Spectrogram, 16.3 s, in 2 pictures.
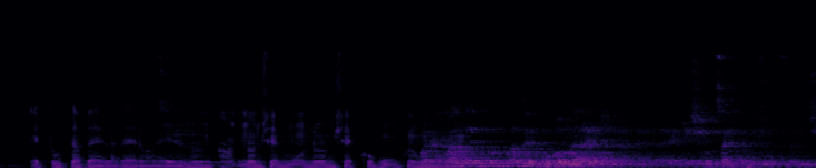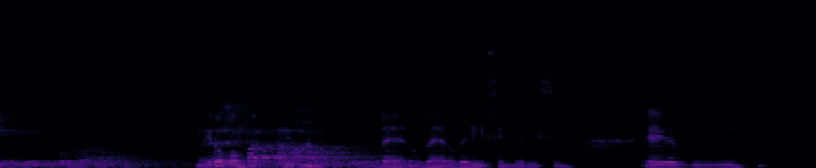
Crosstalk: present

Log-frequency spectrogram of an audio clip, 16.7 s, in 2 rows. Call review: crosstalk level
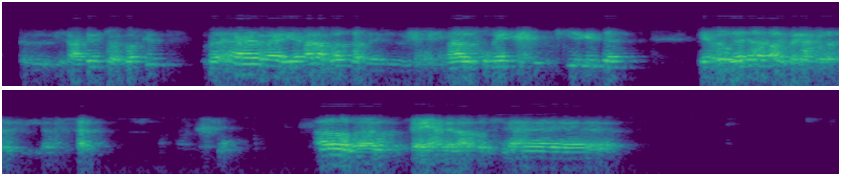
present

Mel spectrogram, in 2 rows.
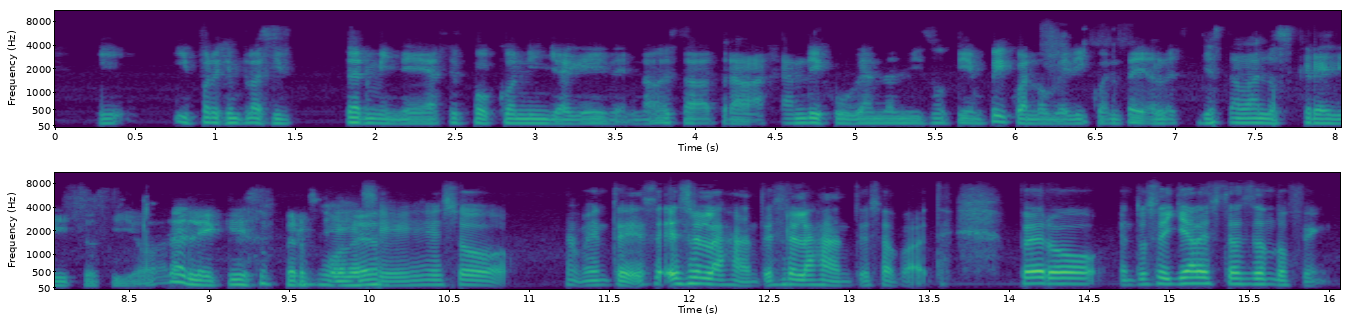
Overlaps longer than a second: none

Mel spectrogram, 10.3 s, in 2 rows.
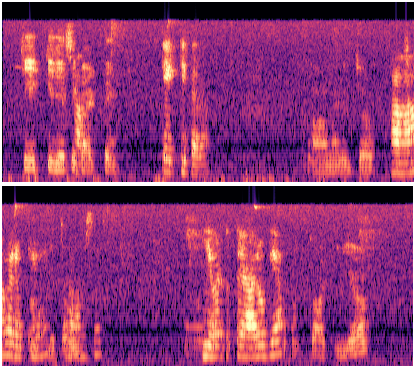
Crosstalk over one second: present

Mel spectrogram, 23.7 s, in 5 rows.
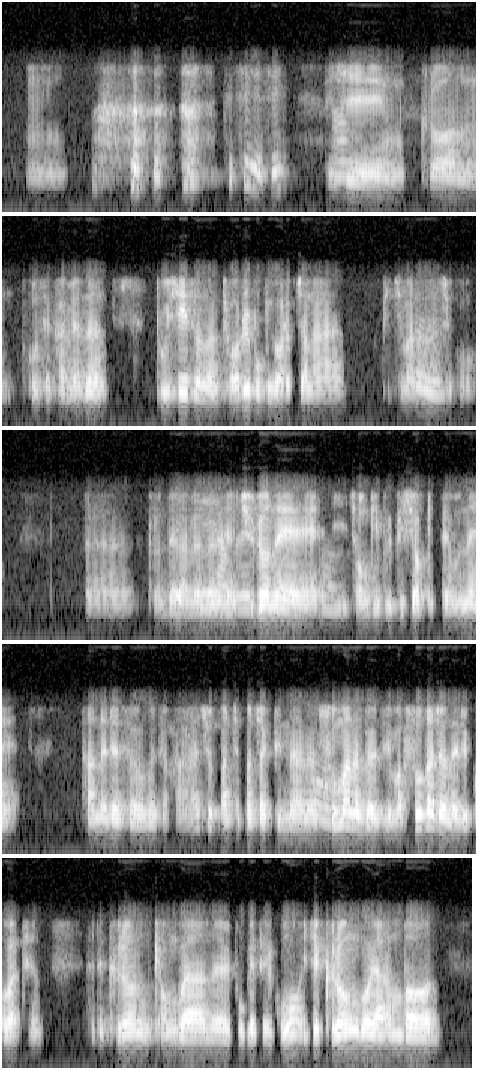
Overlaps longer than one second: present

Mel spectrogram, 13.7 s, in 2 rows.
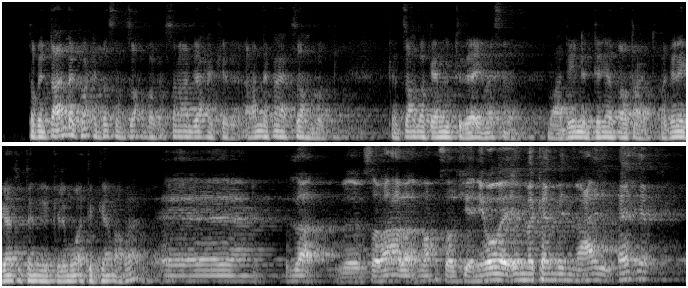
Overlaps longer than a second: none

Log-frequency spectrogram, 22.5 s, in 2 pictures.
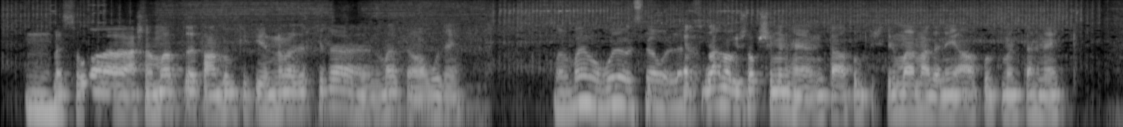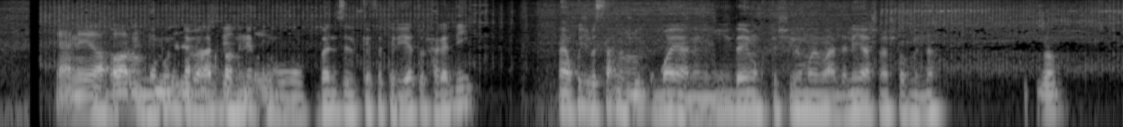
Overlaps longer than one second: present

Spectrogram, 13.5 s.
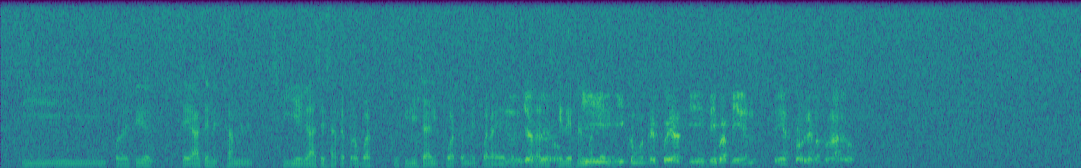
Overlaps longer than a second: present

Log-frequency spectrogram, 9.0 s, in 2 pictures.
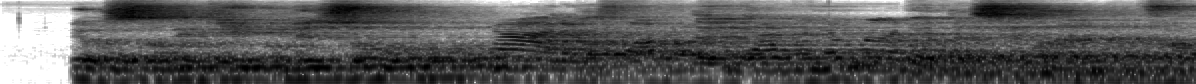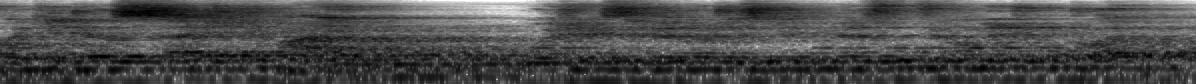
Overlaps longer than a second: present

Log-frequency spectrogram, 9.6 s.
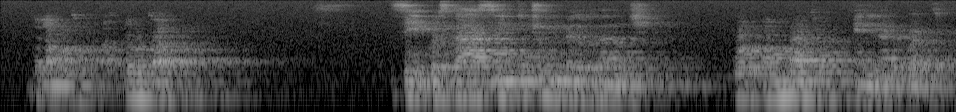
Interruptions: none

